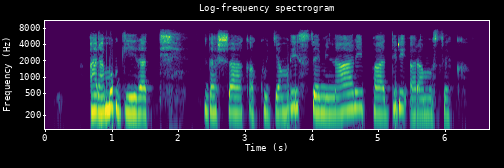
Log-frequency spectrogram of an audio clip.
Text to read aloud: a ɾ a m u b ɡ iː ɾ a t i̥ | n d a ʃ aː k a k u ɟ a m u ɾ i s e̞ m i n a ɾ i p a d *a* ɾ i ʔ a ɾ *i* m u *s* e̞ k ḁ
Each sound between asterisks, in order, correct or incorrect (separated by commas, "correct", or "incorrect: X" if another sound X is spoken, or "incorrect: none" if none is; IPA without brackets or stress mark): incorrect: i, incorrect: a, correct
